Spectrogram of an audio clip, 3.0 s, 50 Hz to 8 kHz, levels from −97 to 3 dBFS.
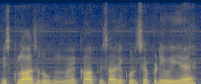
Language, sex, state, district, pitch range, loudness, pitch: Hindi, male, Uttar Pradesh, Shamli, 125-130 Hz, -21 LUFS, 130 Hz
